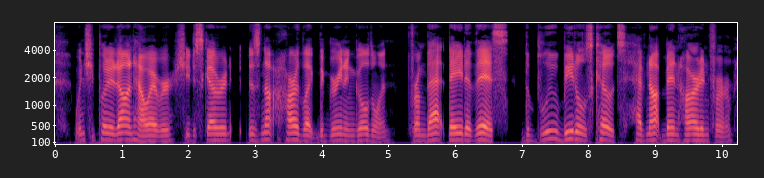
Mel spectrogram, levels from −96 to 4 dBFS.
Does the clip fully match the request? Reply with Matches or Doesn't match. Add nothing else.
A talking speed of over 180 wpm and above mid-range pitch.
Doesn't match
